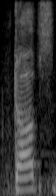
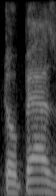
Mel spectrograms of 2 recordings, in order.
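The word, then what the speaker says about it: topaz: miss pronounce करती हैं टॉप्स बोलती हैं ये जो कानों में पहनती है ये लफ्ज टॉप्स नहीं होता बल्कि टोपेज होता है टोपज या टोपाज़ होता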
